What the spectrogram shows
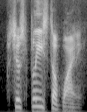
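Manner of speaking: gentle, hushed, very soft and very low voice. Speaker addresses listeners, asking really nicely; very soft tone. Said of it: "in a very soft tone".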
